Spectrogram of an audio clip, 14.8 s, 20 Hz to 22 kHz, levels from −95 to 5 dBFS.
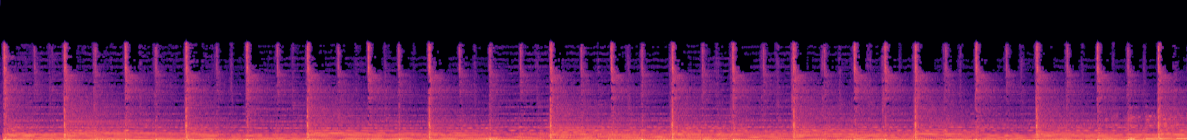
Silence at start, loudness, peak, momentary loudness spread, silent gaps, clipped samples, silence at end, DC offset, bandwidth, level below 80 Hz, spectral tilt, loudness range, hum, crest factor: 0 s; -21 LUFS; -2 dBFS; 4 LU; none; under 0.1%; 0 s; 0.3%; 15.5 kHz; -24 dBFS; -5.5 dB/octave; 1 LU; none; 18 dB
